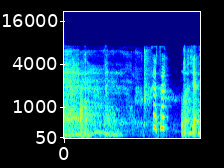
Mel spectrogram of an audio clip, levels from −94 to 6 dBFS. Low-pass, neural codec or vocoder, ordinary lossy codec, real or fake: 7.2 kHz; autoencoder, 22.05 kHz, a latent of 192 numbers a frame, VITS, trained on one speaker; none; fake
